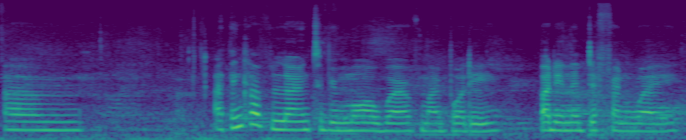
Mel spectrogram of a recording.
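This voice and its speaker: A young woman dancer speaks in a documentary interview in a steady voice with little rise and fall. She explains things carefully, and a crowd can be heard clearly behind her. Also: medium pitch, moderate pace.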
